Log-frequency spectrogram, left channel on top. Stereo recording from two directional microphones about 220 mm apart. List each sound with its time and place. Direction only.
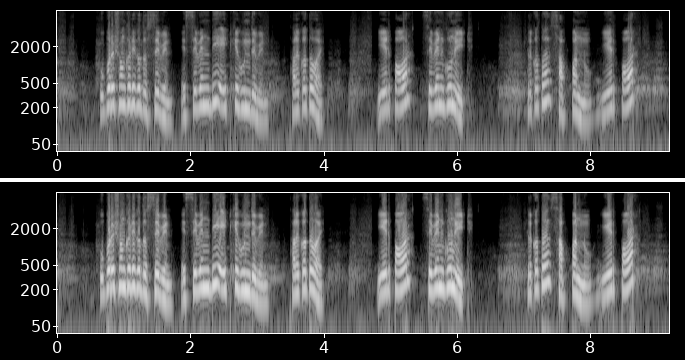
0.6 s speech: 25° right (ahead or behind)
